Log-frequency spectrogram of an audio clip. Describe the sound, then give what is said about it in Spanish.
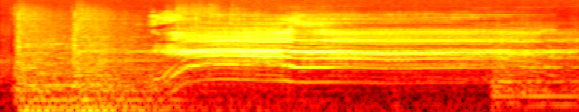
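A scream comes from a valley, loud and sustained, sliding upward in pitch before holding a steady wailing tone over a low continuous rumble. “oyó un grito que provenía de la zona del valle que la luz había arrasado.”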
